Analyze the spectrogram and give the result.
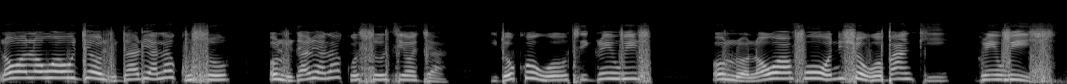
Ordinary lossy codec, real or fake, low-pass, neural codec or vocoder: none; real; 7.2 kHz; none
